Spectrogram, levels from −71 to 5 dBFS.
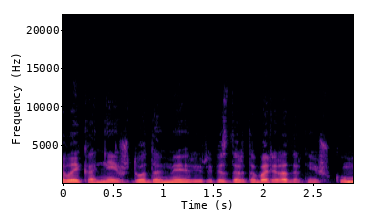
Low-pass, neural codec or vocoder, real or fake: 14.4 kHz; none; real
